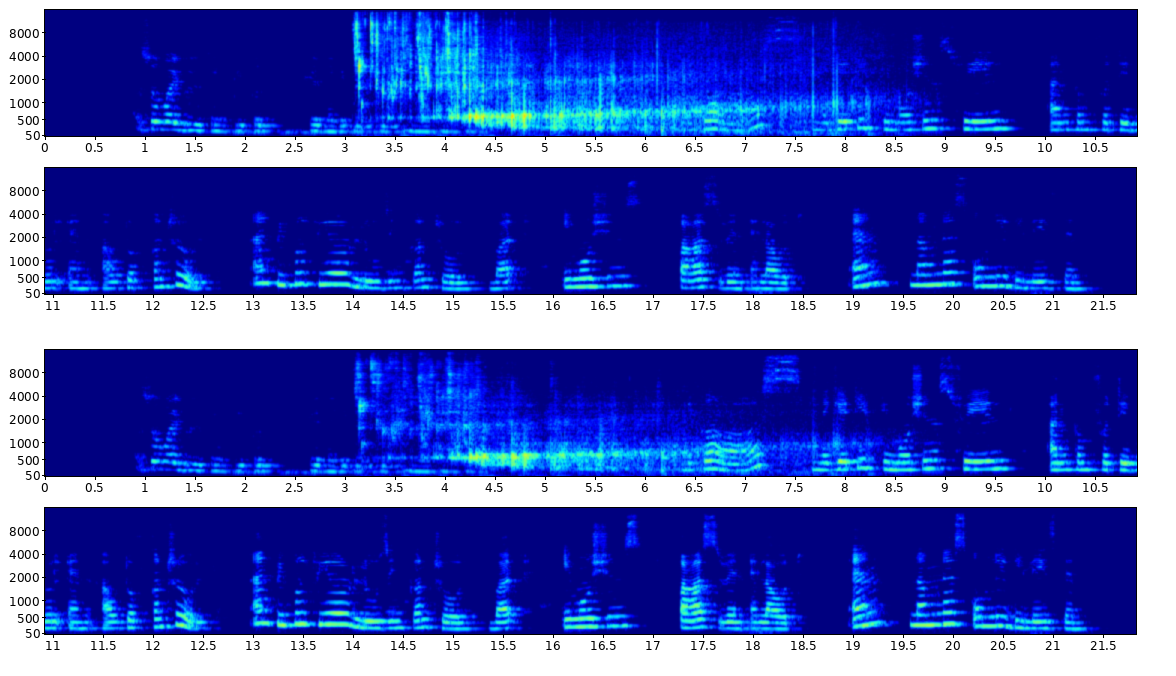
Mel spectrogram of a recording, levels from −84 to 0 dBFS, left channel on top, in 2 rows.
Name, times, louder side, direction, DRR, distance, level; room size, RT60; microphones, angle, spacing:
voice 1, 0.9-4.7, left 2 dB, 80° left, 1.4 m, -58 dB
sound 1, 3.1-8.6, left 6 dB, 60° left, 0.3 m, -42 dB
voice 2, 6.0-9.6 10.0-12.6 13.0-15.8 16.1-16.9 17.3-18.5 19.0-21.4, right 4 dB, 30° right, 0.3 m, -48 dB
3.5 x 2.2 x 2.4 m
head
